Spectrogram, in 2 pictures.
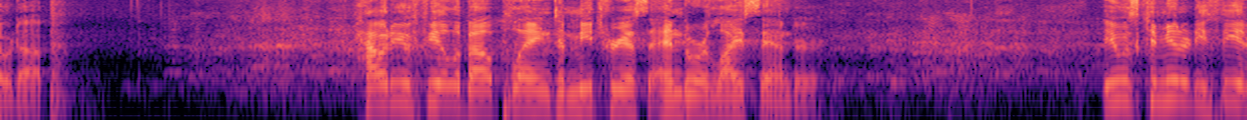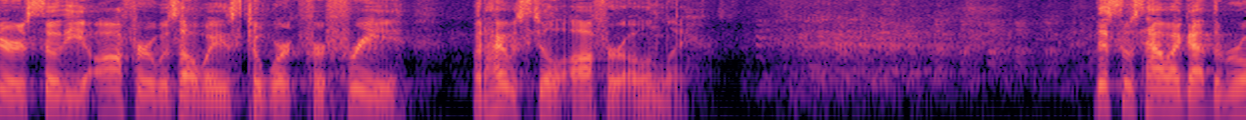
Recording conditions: live audience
